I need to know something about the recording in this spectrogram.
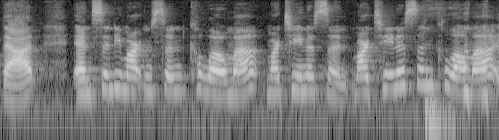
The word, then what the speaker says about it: Martinusen Coloma: And Cindy Martinusen Coloma, Martinusen Coloma is the correct way to pronounce it.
